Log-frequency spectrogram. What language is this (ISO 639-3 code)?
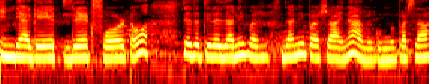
nep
